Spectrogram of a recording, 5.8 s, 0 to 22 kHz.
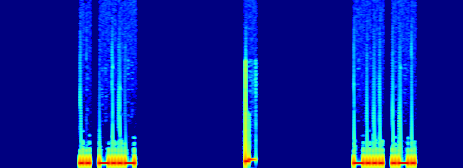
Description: Morse code, heard as a keyed tone, about 30 wpm, 700 Hz. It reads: IX BR
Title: Top Two Letter Combinations in Words 30wpm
